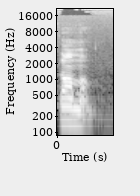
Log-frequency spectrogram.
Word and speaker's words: Thummim: Two different pronunciation helpers said it differently. So I'm saying Urim and Thummim.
